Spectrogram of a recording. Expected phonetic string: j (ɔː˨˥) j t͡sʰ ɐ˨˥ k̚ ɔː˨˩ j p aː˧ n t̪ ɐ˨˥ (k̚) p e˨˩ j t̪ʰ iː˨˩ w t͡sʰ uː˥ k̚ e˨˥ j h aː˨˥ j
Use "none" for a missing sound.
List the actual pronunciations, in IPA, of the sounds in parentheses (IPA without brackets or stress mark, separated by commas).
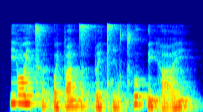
ɔː˥, k̚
